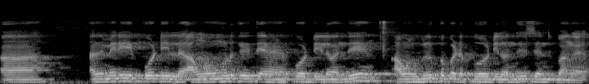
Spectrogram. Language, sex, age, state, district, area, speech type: Tamil, male, 30-45, Tamil Nadu, Cuddalore, rural, spontaneous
